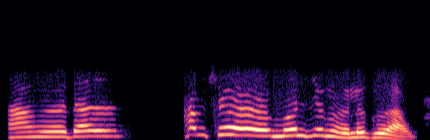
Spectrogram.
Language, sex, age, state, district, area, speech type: Bodo, female, 60+, Assam, Kokrajhar, rural, conversation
